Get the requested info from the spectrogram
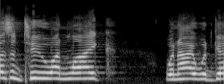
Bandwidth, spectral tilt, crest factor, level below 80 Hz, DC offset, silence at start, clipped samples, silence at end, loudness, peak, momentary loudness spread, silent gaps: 13.5 kHz; -2.5 dB/octave; 14 dB; -64 dBFS; under 0.1%; 0 s; under 0.1%; 0 s; -15 LUFS; -2 dBFS; 7 LU; none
